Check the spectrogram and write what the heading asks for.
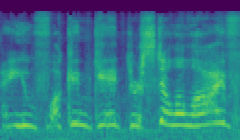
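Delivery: high-pitched put-on old codger voice. Asked to do the old man voice again after a while: old man voice. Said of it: "do you have your old man voice locked and loaded?".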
